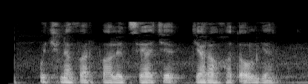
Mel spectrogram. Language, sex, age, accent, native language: Uzbek, male, 19-29, Samarqand, Uzbek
